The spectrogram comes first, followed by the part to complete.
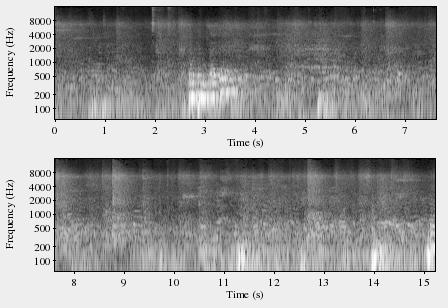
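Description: Indistinct voices echoing in a large hall, with a few scattered thuds.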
